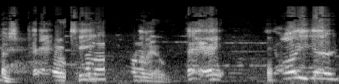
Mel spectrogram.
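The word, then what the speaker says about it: Pat Tee: My name is Pat T. Hey, all you got to do is use proper pronunciation. P-A-T is Pat. T-E-E is the T. Pat T. Not Pat Tay.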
